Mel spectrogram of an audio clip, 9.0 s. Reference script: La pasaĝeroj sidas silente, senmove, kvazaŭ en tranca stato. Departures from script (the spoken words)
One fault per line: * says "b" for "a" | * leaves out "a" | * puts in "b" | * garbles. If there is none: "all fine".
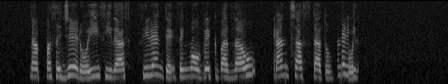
* leaves out "en"
* garbles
